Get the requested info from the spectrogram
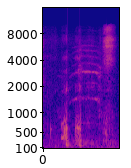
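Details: Pet cat named Mia meowing to call its owner, tugging at a hand and wanting the owner to come and sleep with it; a short, low, voiced meow amid a person's speech in a quiet room.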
